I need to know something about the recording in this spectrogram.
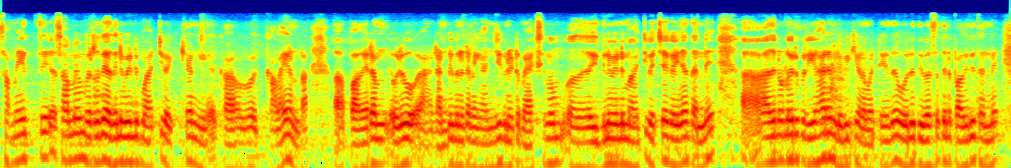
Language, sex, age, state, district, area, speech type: Malayalam, male, 18-30, Kerala, Idukki, rural, spontaneous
